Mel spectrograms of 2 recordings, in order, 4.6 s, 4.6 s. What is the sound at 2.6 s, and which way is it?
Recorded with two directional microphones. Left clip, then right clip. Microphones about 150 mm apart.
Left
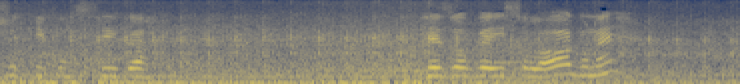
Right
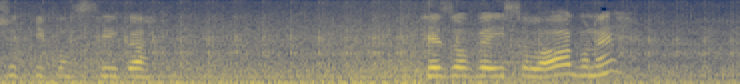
Speech, 40° right (ahead or behind).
